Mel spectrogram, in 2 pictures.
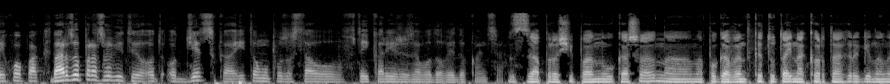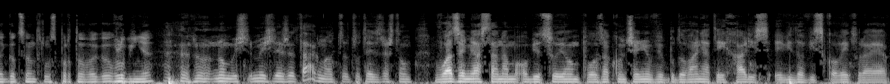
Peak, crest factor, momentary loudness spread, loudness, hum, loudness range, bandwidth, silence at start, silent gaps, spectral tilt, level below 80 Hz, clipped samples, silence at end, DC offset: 0 dBFS; 18 dB; 11 LU; -19 LUFS; none; 7 LU; 11.5 kHz; 0 s; none; -6 dB/octave; -32 dBFS; under 0.1%; 0 s; under 0.1%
